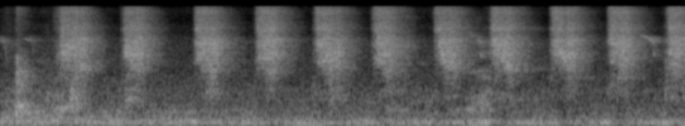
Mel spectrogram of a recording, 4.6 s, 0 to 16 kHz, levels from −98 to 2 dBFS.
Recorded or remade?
recorded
